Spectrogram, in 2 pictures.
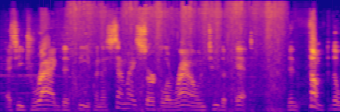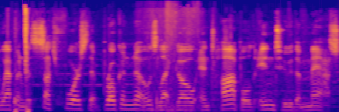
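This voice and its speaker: Over a music bed, a man with a medium-pitched voice delivers dramatic scripted narration for an audio drama, telling the story in a measured, descriptive manner.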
